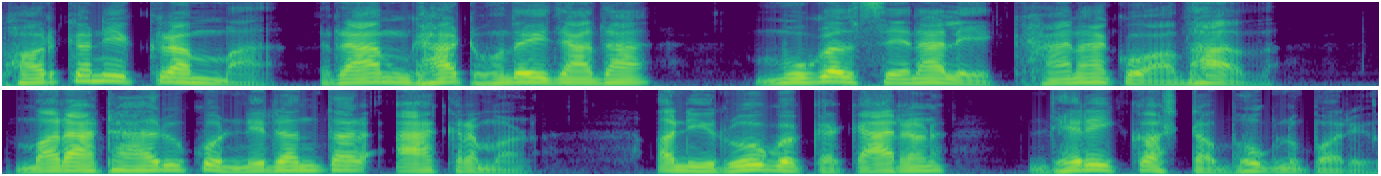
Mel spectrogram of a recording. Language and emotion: Nepali, neutral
